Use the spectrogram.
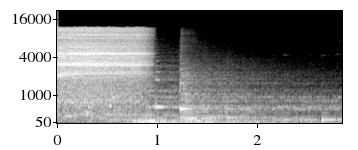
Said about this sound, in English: We have the world's best hand drill.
